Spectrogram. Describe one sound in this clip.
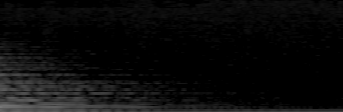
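A keyboard chord rings out and slowly fades away.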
